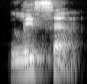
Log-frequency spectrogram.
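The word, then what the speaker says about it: listen: LIS लिस, यहां पर T जो है साइलेंट है। लिसन, ये पढ़े ट्विस्ट।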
